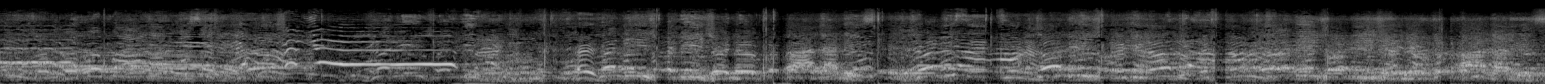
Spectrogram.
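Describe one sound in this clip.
A crowd of men and women sings loudly close by.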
